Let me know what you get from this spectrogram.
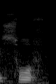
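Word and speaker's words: Słów: i pronouncing that correctly swoof oh because it's the l yeah the l with a line through it is pronounced like a like a w ah a great job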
